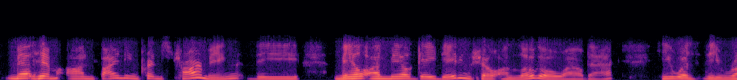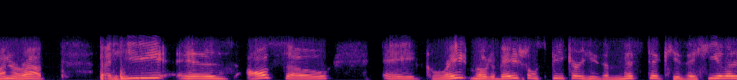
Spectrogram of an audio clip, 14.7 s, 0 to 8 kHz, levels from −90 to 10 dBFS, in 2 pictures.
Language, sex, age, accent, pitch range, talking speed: English, male, 50-69, American, 165-215 Hz, 140 wpm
